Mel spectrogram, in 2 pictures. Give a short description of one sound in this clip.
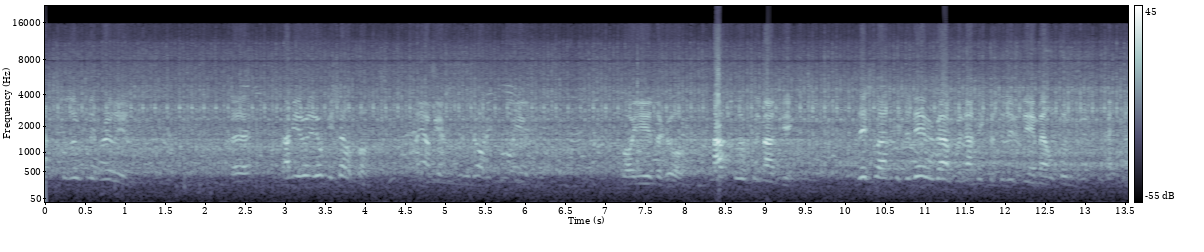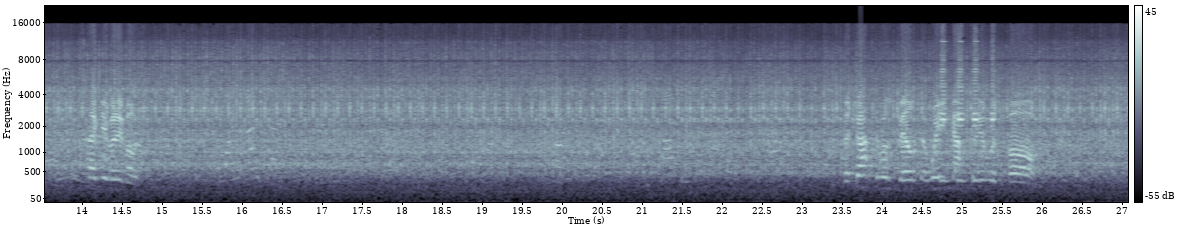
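A man talks nearby outdoors.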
